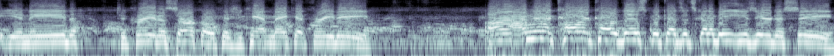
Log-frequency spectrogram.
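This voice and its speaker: In a classroom full of students and background chatter, an art teacher with a fairly high-pitched voice leads a practical drawing lesson one step at a time. He asks brief questions to check understanding, and the audio quality is poor.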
